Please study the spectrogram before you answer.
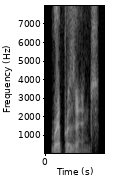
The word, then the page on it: represent: British English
